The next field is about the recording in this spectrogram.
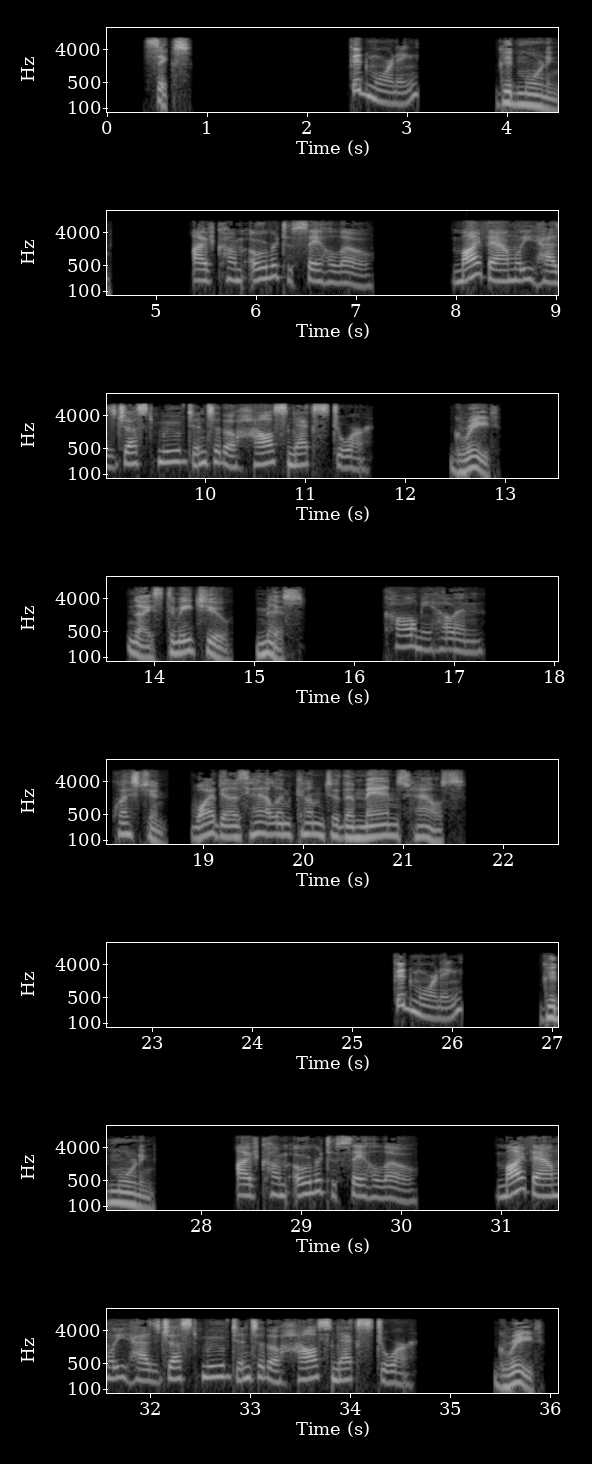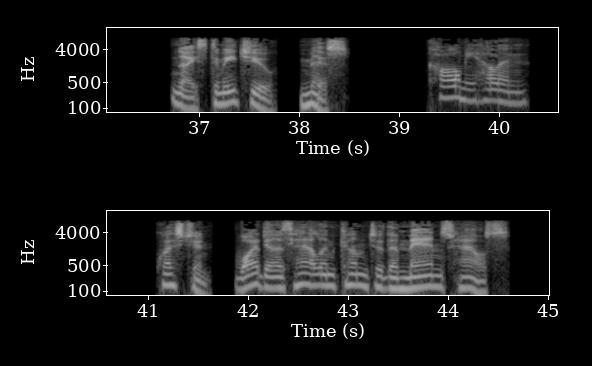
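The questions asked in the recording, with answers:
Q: Why does Helen come to the man's house?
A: To say hello, because her family just moved in next door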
